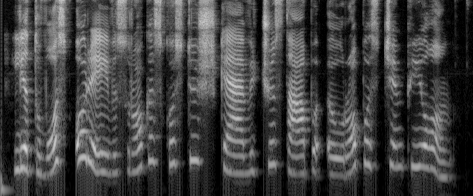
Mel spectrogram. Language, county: Lithuanian, Vilnius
